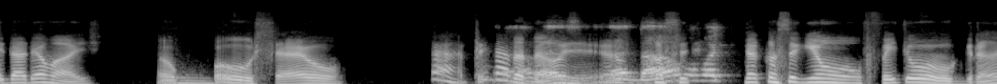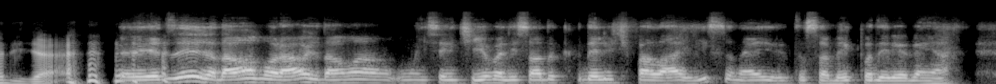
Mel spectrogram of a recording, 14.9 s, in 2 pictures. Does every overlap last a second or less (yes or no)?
no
